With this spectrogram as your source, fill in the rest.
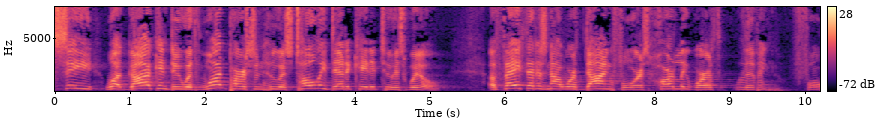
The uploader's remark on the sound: Recorded at Friendship Baptist Church on October 23, 2022.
